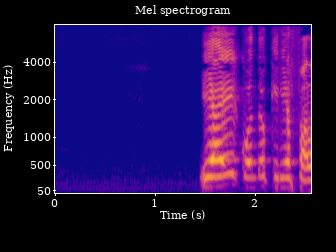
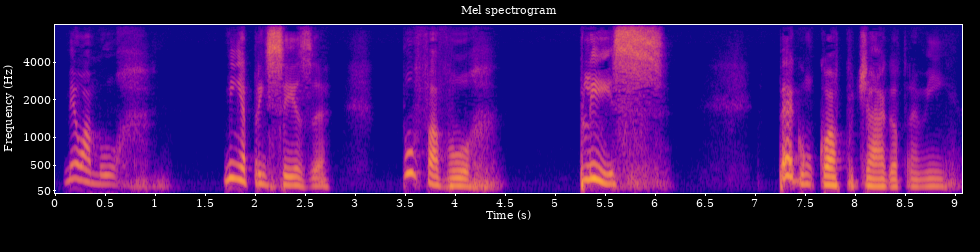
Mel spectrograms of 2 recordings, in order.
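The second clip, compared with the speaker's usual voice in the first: tender sweet request to the wife; 7 semitones lower, slower than usual. Retold or imitated. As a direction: coax her gently, lowering the voice. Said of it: "Agora chega pra mim".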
